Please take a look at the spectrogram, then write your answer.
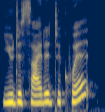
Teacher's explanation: Utilizing a rising intonation. This invites them to elaborate on their reasons.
